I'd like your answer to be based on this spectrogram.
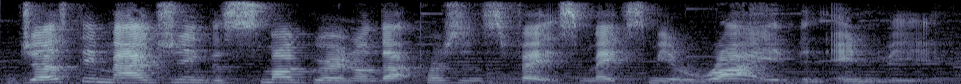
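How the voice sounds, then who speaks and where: Against background music on a low-quality recording, a young woman gives playthrough commentary at an unhurried pace and a medium pitch. As a game streamer, she reads the narration with feeling and drops in chatty remarks between passages.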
